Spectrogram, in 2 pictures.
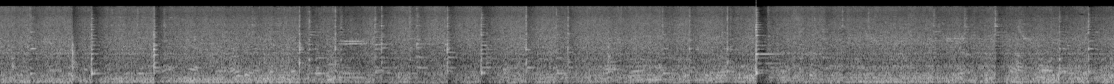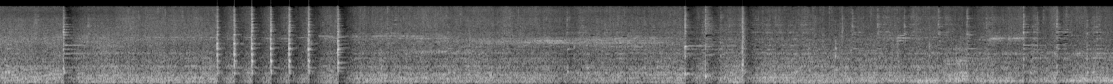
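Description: Egg gravy sizzling on a large flat griddle (tawa) while a metal spatula stirs and scrapes through it. Just past halfway the spatula clanks quickly against the griddle about seven times, and twice more a few seconds later.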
